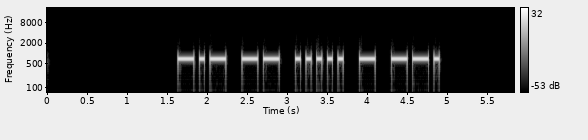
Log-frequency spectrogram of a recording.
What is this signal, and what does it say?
Morse code, heard as a keyed tone, about 19 wpm, 700 Hz. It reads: KM5TG
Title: Speed Racing - USA 2x2 Call Signs 15wpm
